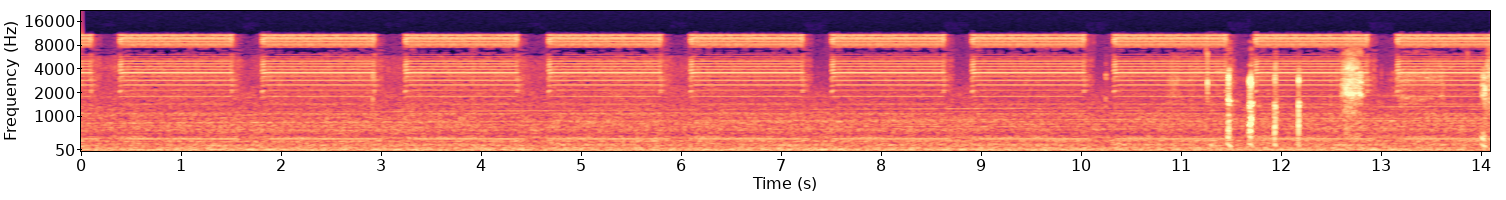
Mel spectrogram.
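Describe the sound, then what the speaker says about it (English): A steady electrical buzz drones in a train cab in Train Sim World 3, on the Kassel to Würzburg line, pulsing in regular on-off bursts over a continuous low rumble, with a few sharp clicks near the end. "you're all going to be hearing this buzzing in your ears for at least the next hour afterwards"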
